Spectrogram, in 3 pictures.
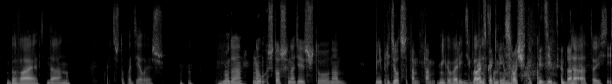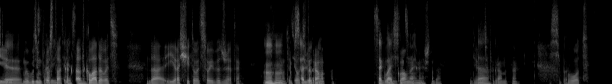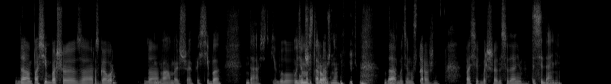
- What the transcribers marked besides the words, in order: tapping; chuckle; chuckle; chuckle
- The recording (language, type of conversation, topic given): Russian, unstructured, Почему кредитные карты иногда кажутся людям ловушкой?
